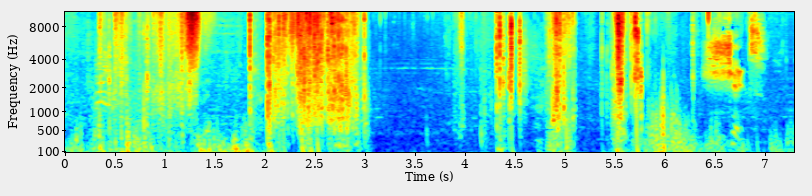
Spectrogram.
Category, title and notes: Sound effects > Objects / House appliances
Ipad Drop + curse
5 years ago I worked at a research interview place and dropped an Ipad. I later found out the audio was still recording, so here is the sound of that drop from the Ipad's POV.
broken, shit, swear, drop, ipad, crash, smash, crush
